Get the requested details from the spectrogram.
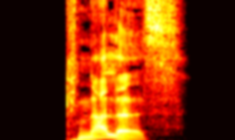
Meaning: genitive singular of Knall
- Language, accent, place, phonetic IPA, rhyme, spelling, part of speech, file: German, Germany, Berlin, [ˈknaləs], -aləs, Knalles, noun, De-Knalles.ogg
